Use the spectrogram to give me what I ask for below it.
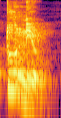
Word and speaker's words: túnel: também tá E sobrou túnel também de duas sílabas olha lá ó T Neu termina em L mas agora a sílaba tônica é a penúltima ela é paroxítona tá por isso que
